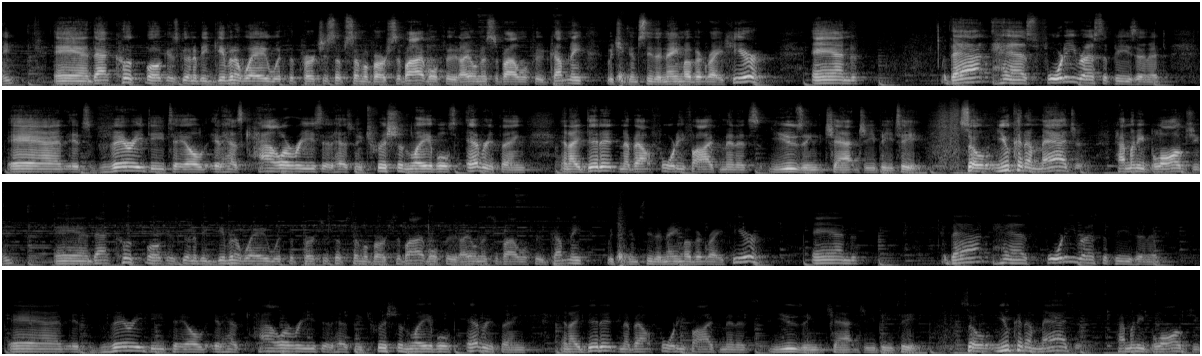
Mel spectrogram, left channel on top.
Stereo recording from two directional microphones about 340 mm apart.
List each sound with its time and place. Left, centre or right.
0.5 s speech: centre
1.2 s a man's voice: centre
5.5 s speech: centre
18.4 s a man's voice: centre
18.9 s speech: centre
